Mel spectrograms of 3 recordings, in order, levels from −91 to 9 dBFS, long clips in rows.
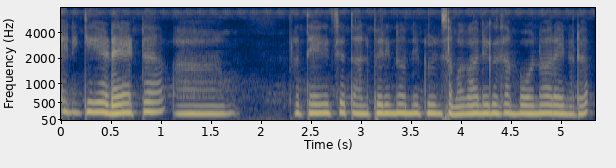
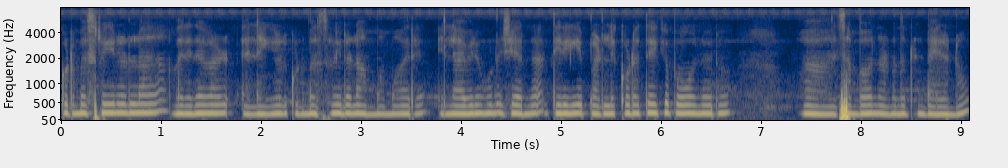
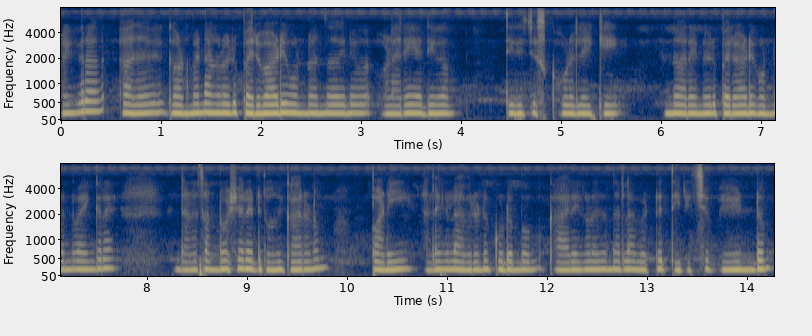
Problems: constant background noise, low volume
